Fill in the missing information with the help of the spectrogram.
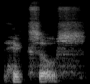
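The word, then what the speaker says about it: Hyksos: So after Aenatan gets thrown out and the Hixos the Hixos were the the you know the Greeks pronounced it Hixos.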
